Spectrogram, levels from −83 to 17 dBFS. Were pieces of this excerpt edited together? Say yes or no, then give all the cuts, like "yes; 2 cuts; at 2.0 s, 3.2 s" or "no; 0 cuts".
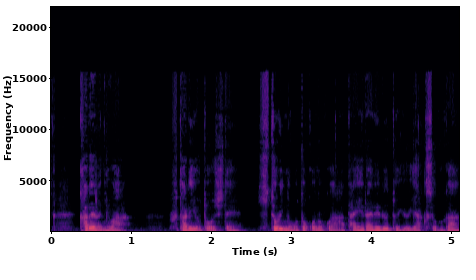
no; 0 cuts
